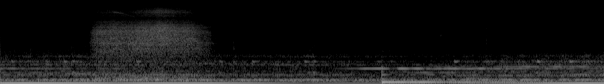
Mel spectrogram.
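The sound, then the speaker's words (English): A large inhale through the nose during a guided breathing meditation: a single faint, breathy hiss lasting about a second, set over a steady low hum. “And you're going to take a large inhale through the nose.”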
